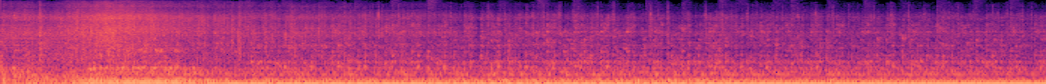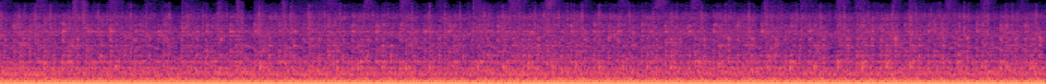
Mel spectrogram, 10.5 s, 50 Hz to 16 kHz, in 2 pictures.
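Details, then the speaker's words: 1988 Ford 351 Windsor carbureted PleasureCraft Marine V8 in a ski boat, extremely cold first start after winter storage, no mufflers; catches after brief crank, settles to loud deep even burble, may smoke from fogging oil; normal cold start and idle. "so you can see a extremely cold start on an old 1988 351 Windsor with no mufflers."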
